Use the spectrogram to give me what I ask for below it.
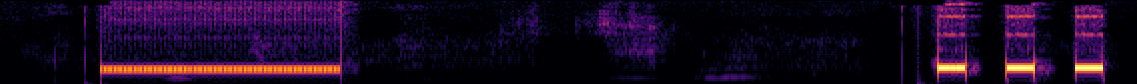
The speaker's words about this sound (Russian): Пожалуйста, наберите добавочный номер сотрудника или оставайтесь на линии.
